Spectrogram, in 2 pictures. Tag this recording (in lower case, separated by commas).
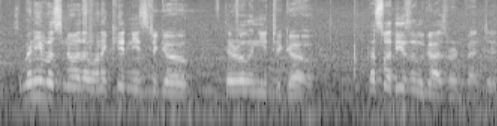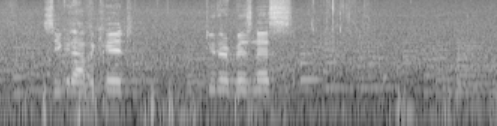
speech, music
